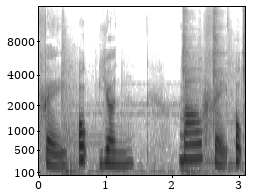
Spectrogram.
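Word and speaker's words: 肥: It's pronounced in Cantonese, Fei. Fei. In Mandarin, it's pronounced Fei. It means fat.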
